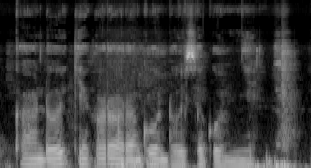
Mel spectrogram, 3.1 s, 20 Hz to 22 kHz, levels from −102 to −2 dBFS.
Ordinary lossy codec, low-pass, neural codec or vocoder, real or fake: none; none; none; real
